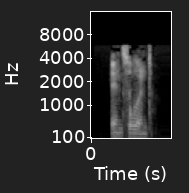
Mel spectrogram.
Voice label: "insolent", English; adjectives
